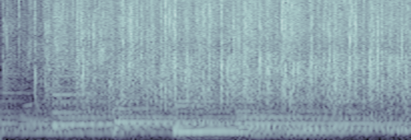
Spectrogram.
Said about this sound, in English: In the name of Jesus, we thank you for your help. Clap your hands, please, and say amen.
